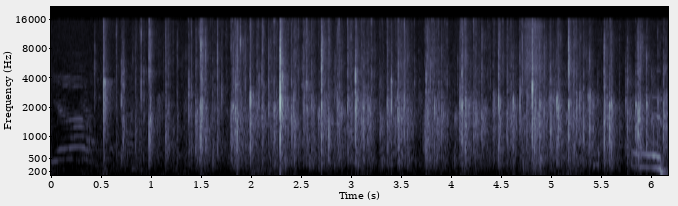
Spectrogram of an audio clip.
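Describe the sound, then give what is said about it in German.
A crowd bursts into steady applause, a dense, crackling wash of many hands clapping that holds at an even loudness for several seconds. A brief voice is heard just before and at the very end. “Ich denke, das hat einen Applaus verdient.”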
